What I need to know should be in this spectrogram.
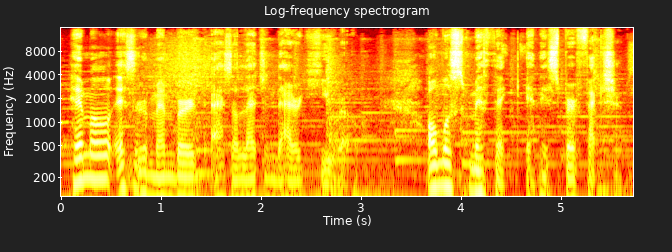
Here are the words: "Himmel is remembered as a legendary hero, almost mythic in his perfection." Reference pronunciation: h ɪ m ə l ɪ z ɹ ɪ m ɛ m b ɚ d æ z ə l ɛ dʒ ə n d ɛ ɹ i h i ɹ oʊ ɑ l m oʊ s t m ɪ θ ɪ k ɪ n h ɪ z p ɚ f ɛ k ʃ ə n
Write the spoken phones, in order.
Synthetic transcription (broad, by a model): h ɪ m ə l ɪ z ɹ ɪ m ɛ m b ɚ d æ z ə l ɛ dʒ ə n d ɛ ɹ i h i ɹ oʊ ɑ l m oʊ s t m ɪ θ ɪ k ɪ n h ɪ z p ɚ f ɛ k ʃ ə n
